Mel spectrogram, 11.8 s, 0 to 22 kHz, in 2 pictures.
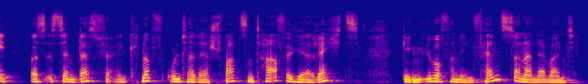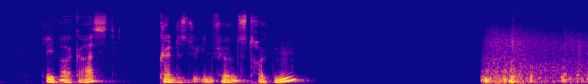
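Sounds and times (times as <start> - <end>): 
speech: 0.0 - 9.0, 10.7 - 11.1
thunderclap of a thunderstorm rumbling: 10.7 - 11.7.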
